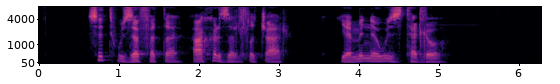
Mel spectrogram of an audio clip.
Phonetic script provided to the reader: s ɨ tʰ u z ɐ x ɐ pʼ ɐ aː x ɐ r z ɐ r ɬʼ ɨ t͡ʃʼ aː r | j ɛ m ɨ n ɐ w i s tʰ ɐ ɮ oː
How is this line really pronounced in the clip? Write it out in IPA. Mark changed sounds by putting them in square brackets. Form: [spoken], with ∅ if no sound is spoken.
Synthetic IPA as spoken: s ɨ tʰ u z ɐ [f] ɐ [tʼ] ɐ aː x ɐ r z ɐ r ɬʼ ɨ t͡ʃʼ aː r | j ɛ m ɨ n ɐ w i [z] tʰ ɐ ɮ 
